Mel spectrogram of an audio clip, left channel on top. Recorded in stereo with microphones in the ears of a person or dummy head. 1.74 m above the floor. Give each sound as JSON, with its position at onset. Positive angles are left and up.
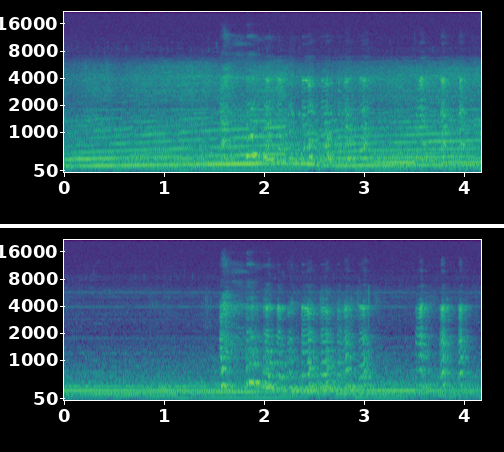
{"t": 1.6, "sound": "laughter", "side_deg": -25, "distance_m": 3.5}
